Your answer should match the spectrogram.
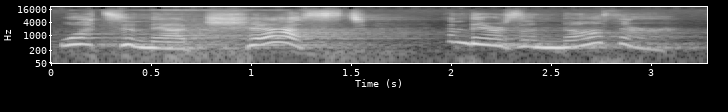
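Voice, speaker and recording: A woman's voice: very high voice, lively intonation, takes it slowly, a little hiss or hum, full character voice. A woman playing an affectionate, emotive seventeen-year-old girl, a captain's daughter, in a children's radio play. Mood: overjoyed. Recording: reverberant hall.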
